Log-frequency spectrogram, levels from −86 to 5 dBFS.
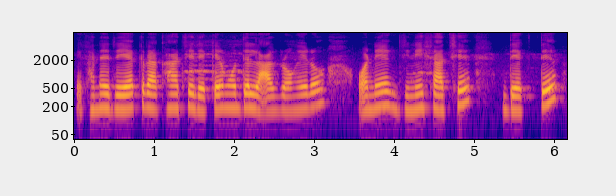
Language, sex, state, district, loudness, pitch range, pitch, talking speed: Bengali, female, Assam, Hailakandi, -17 LUFS, 175-190 Hz, 180 Hz, 115 wpm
